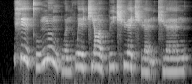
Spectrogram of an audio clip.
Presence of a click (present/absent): absent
